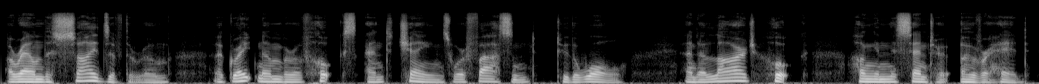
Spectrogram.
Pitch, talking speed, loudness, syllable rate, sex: 120 Hz, 155 wpm, -18 LUFS, 4.4 syllables/s, male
